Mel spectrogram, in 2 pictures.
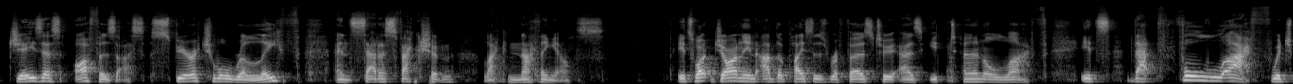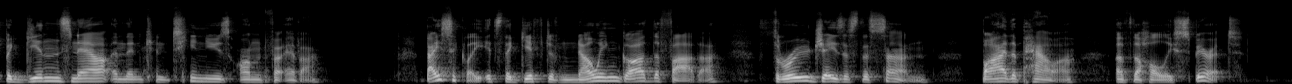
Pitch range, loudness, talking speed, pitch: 120-150 Hz, -24 LUFS, 125 wpm, 130 Hz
